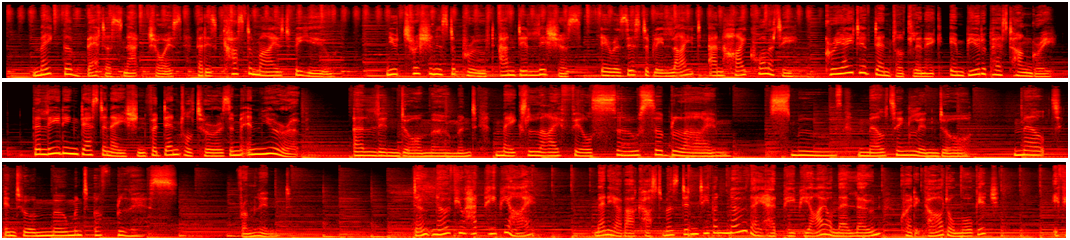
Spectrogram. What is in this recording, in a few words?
Commercial Voice Reel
